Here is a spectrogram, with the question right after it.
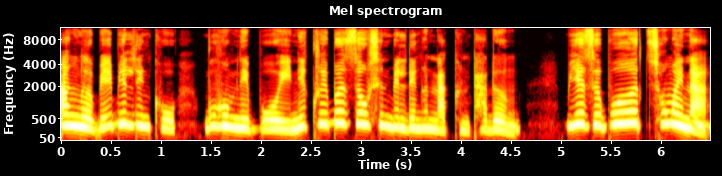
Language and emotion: Bodo, surprised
